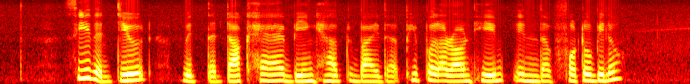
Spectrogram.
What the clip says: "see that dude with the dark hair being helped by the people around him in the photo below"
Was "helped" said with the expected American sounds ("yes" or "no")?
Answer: yes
